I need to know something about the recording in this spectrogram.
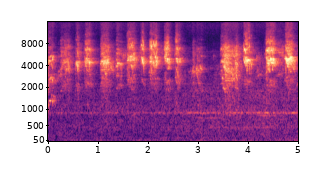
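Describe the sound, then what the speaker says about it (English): Lovebirds and parrots in a mesh-covered aviary squawk in quick repeated bursts, a shrill chattering chorus that continues throughout at moderate distance without human voices. "in behind here, making all that squawking, we've got a lovebird"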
